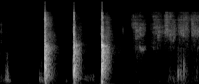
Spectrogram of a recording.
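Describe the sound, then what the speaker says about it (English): Three sharp, close hand claps in quick succession, followed by softer rustling noises, heard late at night indoors. "Let me not start clapping like that."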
